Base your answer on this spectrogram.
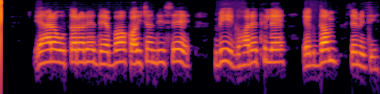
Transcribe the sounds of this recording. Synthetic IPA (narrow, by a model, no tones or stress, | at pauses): eɦaɾɔut̪ːəɾɾed̪ebɔkɔɦit͡ʃʰənd̪ise | biɡʱəɾet̪ʰileː | kd̪əmsemit̪i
